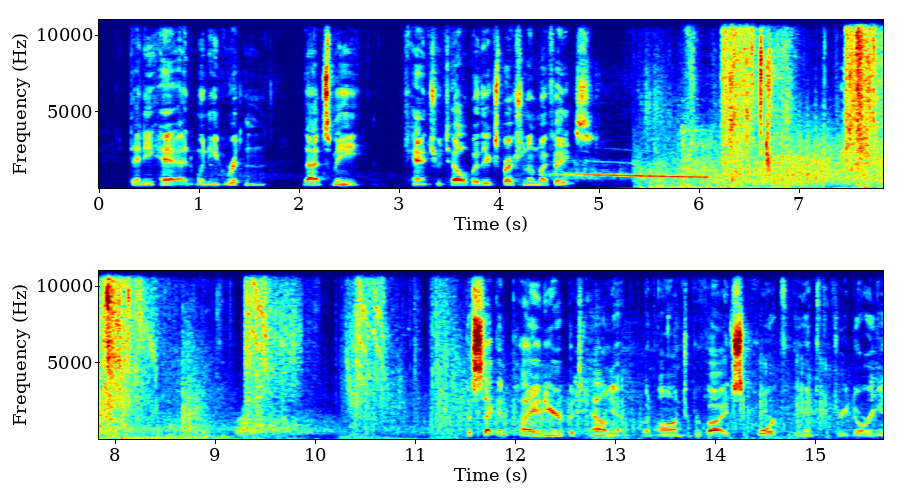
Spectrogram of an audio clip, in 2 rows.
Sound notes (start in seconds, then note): 5.3 sound of a shell dropping, gunfire & explosions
